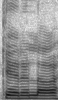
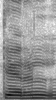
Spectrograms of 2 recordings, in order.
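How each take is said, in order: First: The name ends with a full 'a' vowel. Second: The name ends on the final consonant. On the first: The speaker calls it right. "केरला है" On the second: The speaker calls it wrong. "केरल नहीं है"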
